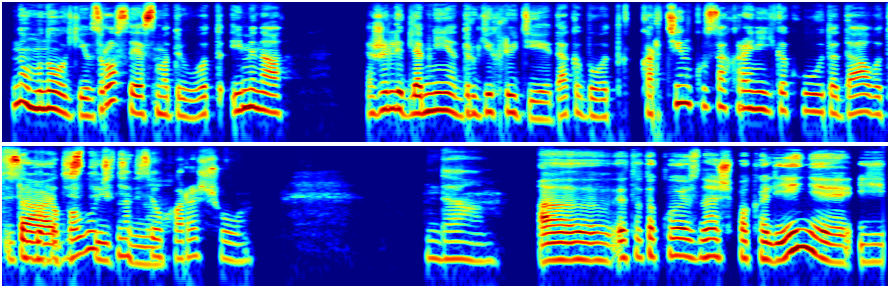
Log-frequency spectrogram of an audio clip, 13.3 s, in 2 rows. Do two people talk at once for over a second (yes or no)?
yes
